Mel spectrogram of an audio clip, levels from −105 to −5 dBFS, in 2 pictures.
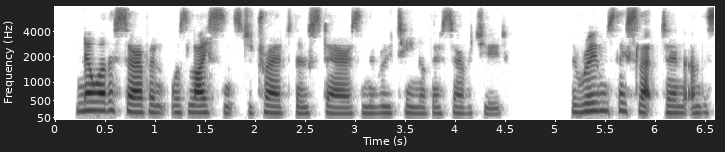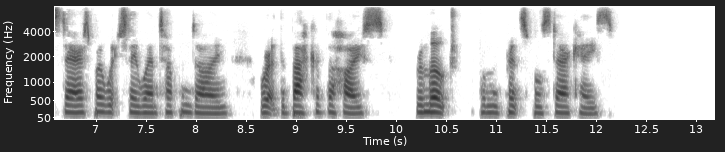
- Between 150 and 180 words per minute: No, average, 190 wpm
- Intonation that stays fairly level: Yes, narrow, 2.3 semitones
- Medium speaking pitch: Yes, medium, 180 Hz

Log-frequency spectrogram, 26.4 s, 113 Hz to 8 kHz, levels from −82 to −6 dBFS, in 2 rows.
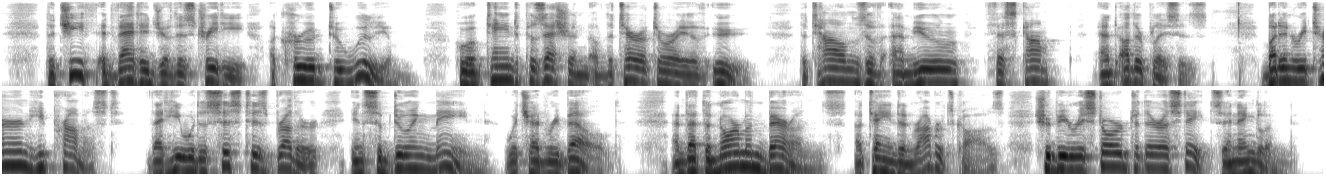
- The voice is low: Yes, low, 125 Hz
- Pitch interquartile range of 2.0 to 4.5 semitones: No, wide, 5.6 semitones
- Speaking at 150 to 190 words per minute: No, slow, 135 wpm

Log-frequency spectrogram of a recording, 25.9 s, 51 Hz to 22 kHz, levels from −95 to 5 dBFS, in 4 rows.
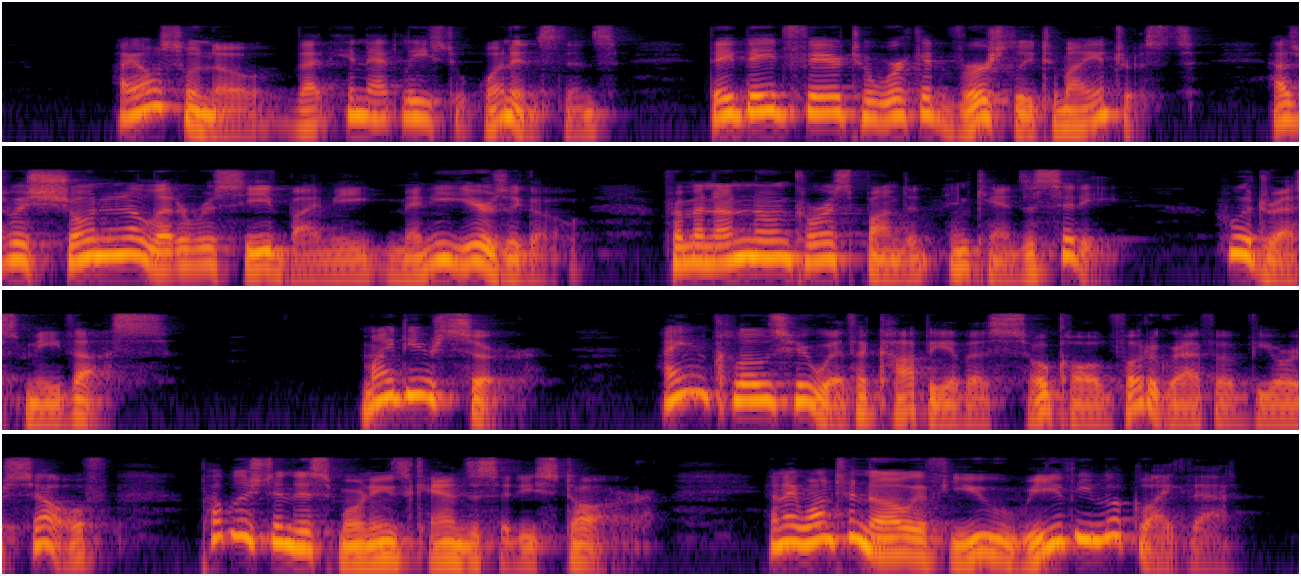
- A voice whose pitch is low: No, medium, 155 Hz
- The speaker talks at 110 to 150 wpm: No, average, 170 wpm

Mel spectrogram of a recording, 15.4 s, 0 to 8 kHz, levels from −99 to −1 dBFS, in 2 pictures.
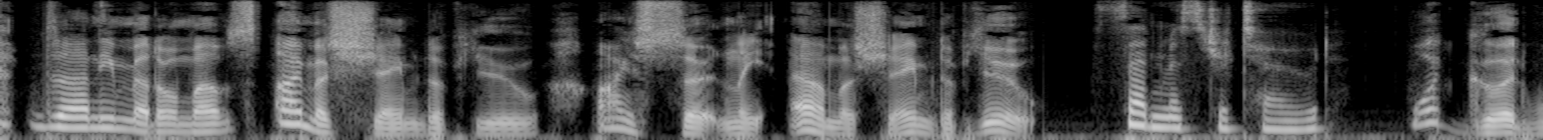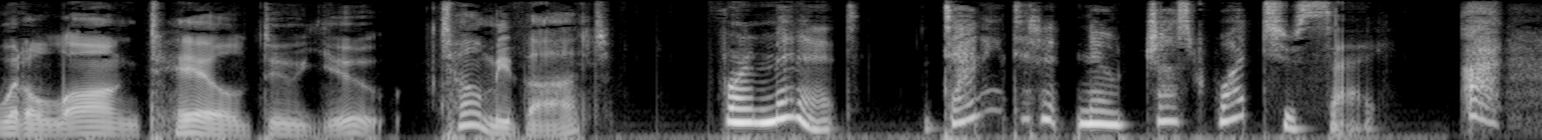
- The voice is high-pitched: No, low, 135 Hz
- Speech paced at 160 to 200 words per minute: No, average, 145 wpm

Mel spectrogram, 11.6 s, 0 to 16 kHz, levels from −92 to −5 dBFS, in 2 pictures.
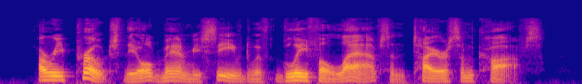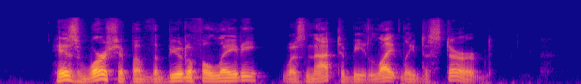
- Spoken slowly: Yes, slow, 125 wpm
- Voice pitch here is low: Yes, very low, 90 Hz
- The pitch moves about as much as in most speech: No, wide, 6.0 semitones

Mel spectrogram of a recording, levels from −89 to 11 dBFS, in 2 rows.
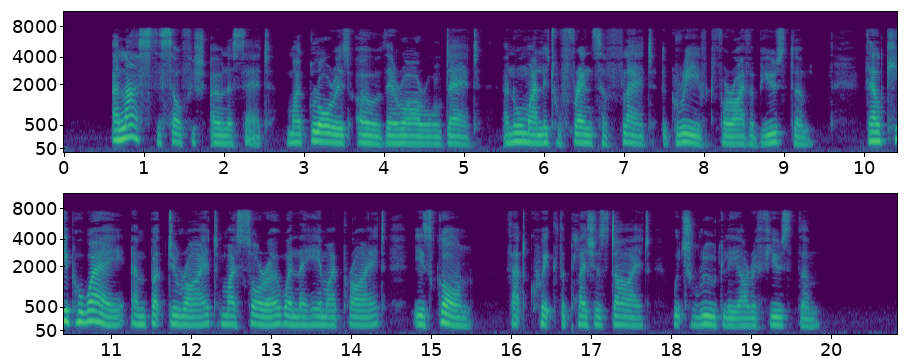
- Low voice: No, medium, 145 Hz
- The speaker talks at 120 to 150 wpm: Yes, average, 140 wpm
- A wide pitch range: No, narrow, 2.5 semitones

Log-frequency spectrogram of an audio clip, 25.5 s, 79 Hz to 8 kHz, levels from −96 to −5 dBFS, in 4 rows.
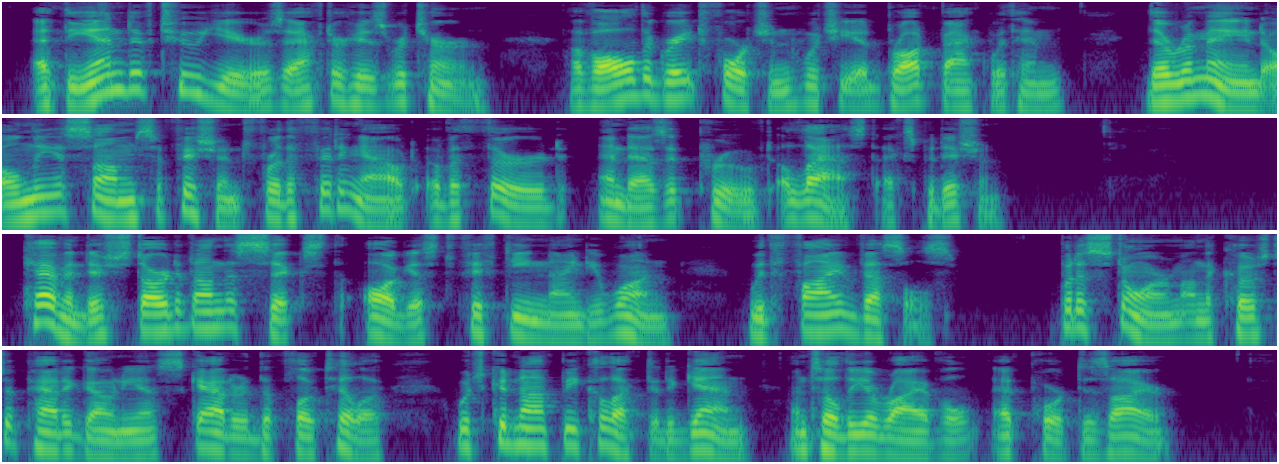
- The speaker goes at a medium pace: Yes, average, 175 wpm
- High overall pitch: No, low, 130 Hz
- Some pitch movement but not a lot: No, wide, 6.0 semitones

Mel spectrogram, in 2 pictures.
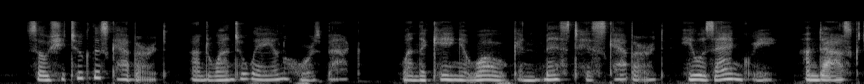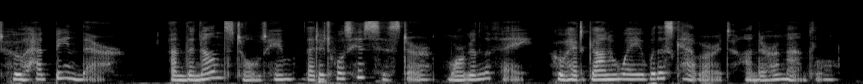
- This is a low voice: No, high, 220 Hz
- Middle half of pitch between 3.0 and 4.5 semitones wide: No, narrow, 2.4 semitones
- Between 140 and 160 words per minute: No, average, 175 wpm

